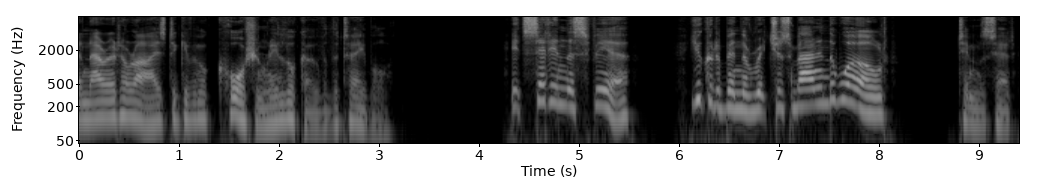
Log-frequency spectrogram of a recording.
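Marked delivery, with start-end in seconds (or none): 4.3-8.1 put-on high, insistent young boy; a boy pressing his point, higher; boy's voice. A narrator's reading. Tim presses his father over supper, high and insistent.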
